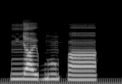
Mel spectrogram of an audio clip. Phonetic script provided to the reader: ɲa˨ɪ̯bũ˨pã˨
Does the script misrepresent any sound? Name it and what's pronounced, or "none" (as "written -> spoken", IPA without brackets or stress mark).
none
